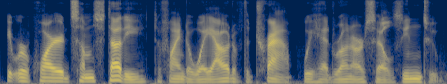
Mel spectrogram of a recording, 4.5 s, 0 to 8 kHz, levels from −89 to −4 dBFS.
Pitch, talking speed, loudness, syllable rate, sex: 100 Hz, 230 wpm, -24 LUFS, 5.5 syllables/s, male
